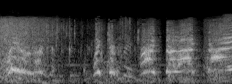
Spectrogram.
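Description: A cartoon character's gibberish, Italian-sounding voice in short excited bursts, with water splashing.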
